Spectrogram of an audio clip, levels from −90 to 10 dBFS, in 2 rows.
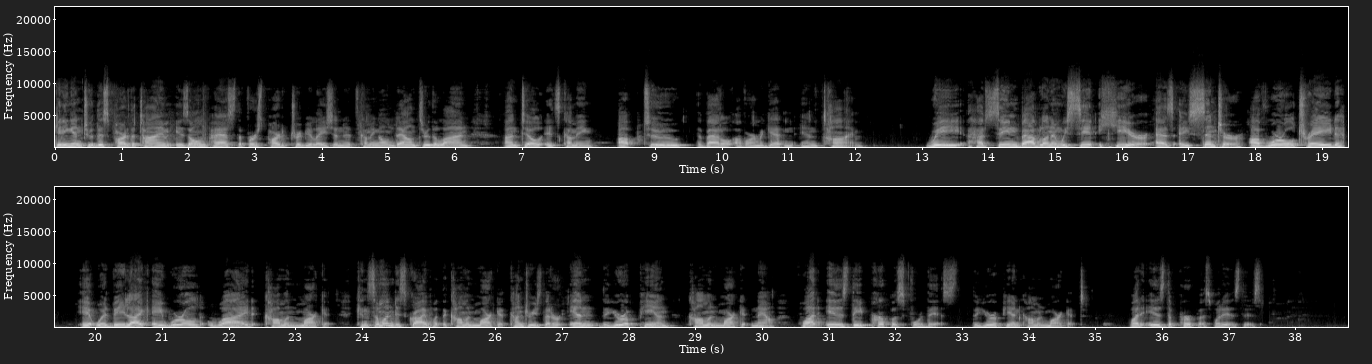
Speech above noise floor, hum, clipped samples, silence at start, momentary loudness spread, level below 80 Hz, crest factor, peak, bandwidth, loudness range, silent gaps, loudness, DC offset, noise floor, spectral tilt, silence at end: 46 dB; none; under 0.1%; 0 s; 11 LU; -58 dBFS; 16 dB; -6 dBFS; 10.5 kHz; 6 LU; none; -21 LUFS; under 0.1%; -66 dBFS; -6.5 dB/octave; 1.35 s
